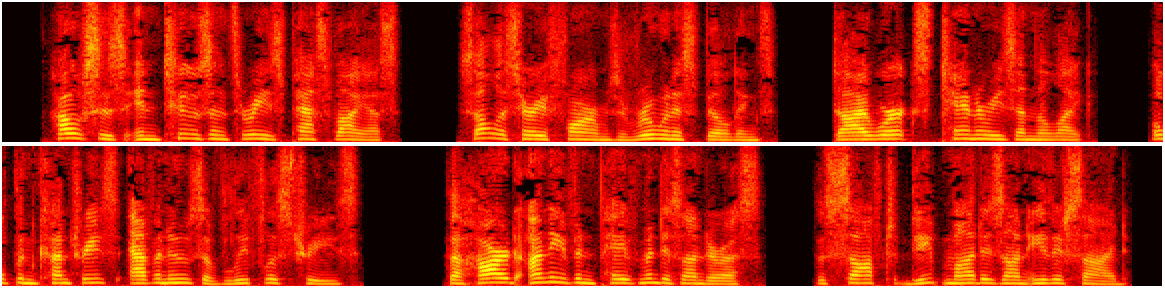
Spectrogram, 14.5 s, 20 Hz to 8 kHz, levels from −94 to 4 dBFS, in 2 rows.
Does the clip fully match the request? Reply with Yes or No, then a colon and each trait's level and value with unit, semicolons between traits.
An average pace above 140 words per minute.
Yes: average, 160 wpm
